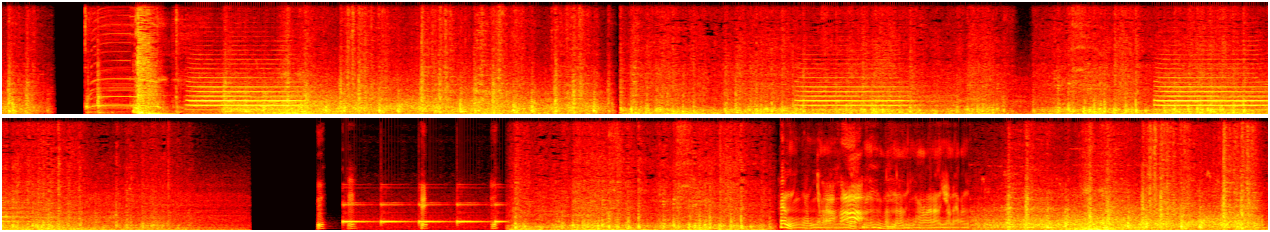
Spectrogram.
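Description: A diesel train engine rumbles steadily as the train rolls along the tracks.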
